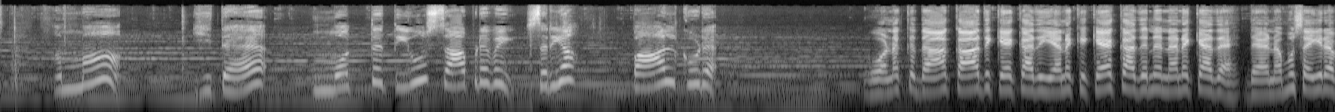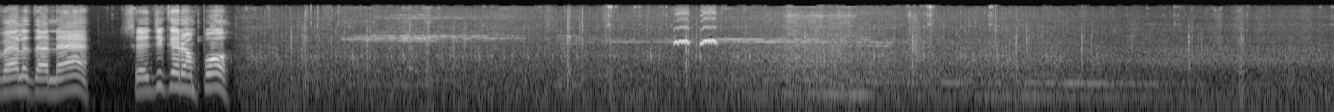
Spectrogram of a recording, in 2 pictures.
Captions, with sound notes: Nanny.... feed this entirely. Okay? Even the milk. You are the one who is deaf; not me. You repeat the same words everyday Go.. lady. Go! (Traffic sounds)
